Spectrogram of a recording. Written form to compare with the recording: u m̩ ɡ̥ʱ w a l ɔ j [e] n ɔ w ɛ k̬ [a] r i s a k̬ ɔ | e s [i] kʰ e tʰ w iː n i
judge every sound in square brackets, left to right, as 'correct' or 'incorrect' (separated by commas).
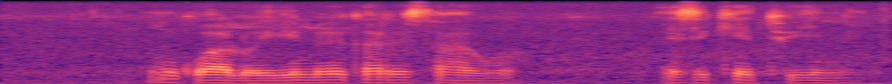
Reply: incorrect, correct, correct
